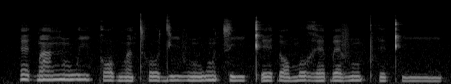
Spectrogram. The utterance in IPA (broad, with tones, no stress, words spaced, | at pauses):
ɛ˦˨ɡ͡bã˦ŋũ˦wiː˦ kɔ˨ ɡʷã˨tʰo˨ diː˨βũ˨wũ˦t͡siː˨ kʼe˨˦ɗɔ˨mo˦ ɣɛ˨ɓɛ˨vũ˦ pʰɪ˦kʰiː˨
